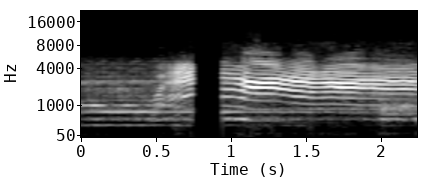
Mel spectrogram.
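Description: Doraemon, a blue cartoon cat, lets out a drawn-out whiny meow, cut by a short silent gap and then continuing in a wavering, high tone, close and clear.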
